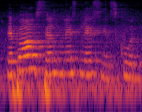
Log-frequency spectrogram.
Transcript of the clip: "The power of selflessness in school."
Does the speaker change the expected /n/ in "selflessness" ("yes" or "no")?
yes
